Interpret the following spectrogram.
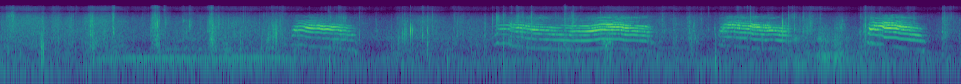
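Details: Silver-grey tabby cat in a park meowing loudly as if appealing for something, four long harmonic wails in quick succession after clicking and footstep-like sounds, each call rising then falling in pitch.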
